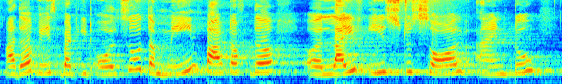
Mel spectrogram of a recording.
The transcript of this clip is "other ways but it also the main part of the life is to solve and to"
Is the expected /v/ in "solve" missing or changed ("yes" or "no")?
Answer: no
